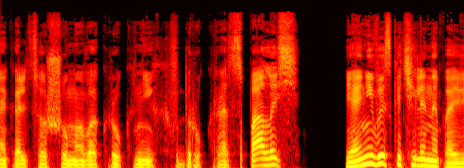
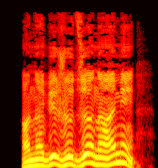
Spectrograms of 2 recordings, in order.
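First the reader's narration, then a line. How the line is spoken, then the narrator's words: Exclaiming. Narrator (Russian): воскликнул Дэра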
